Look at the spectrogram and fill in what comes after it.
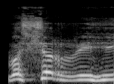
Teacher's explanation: را کے اوپر تشدید ہے، تشدید والا حروف دو دفعہ ادا کریں گے ، ایک دفعہ ساتھ ملا کے ایک دفعہ خود وشرہ ہا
